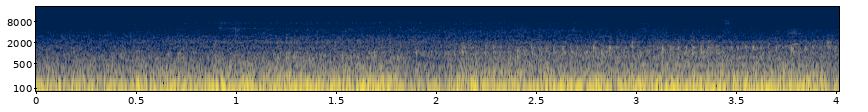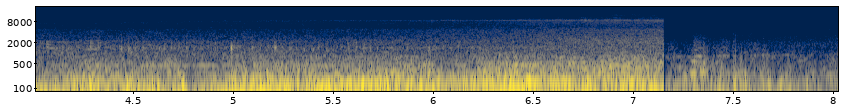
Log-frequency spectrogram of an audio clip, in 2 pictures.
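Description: Outdoor street ambience dominated by a low, fluctuating rumble. It changes abruptly near the end.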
